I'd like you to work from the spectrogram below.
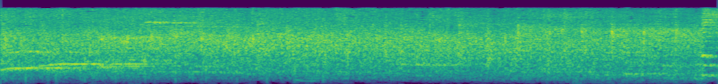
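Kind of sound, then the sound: crowd, audience applause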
